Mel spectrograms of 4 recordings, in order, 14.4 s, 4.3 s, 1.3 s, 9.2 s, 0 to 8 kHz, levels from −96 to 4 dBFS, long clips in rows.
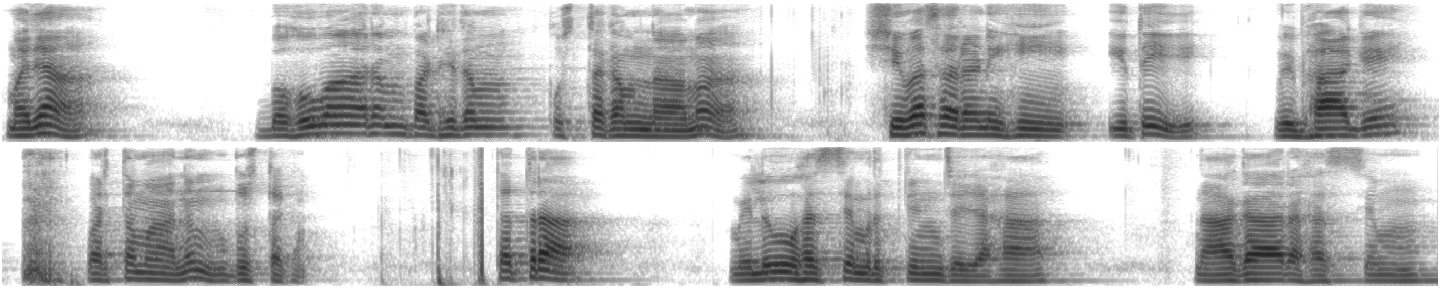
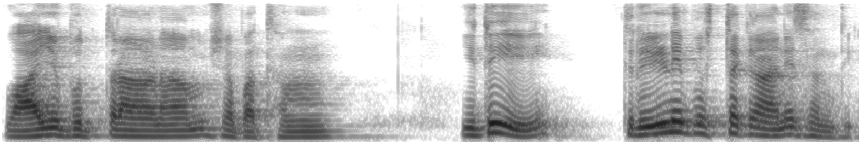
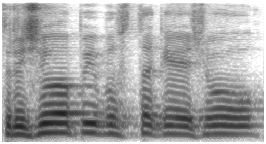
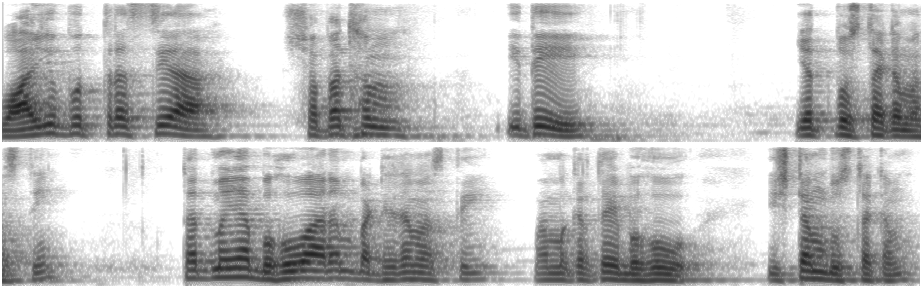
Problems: none marked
